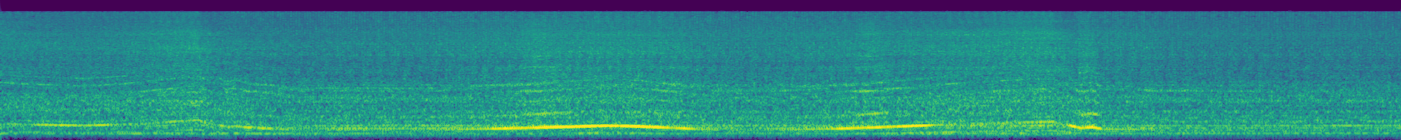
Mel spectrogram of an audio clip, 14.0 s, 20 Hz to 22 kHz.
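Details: Volvo V50 T5 at idle: steady idle with a wavering whine in the upper midrange that drifts up and down; an engine noise is present but its cause is not identified.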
